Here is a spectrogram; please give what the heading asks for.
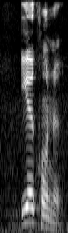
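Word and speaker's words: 에어컨: में भी air conditioner को एयरकॉन कहते हैं, ईयरखोन, ईयरखोन, ईयरखोन। अब ईयरखोन डिशनर जो है ये साइलेंट कर देते हैं, ये लोग नहीं बोलते।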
